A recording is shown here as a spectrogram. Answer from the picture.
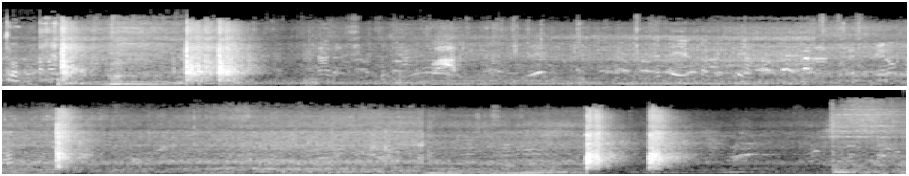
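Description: Gunshots heard from outside a house during a police shootout: separate sharp cracks spread out, a couple near the start, one around the middle and two in quick succession near the end.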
